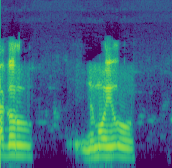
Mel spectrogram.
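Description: A man's voice: a short syllable at the start, then one long drawn-out vowel about a second in.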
